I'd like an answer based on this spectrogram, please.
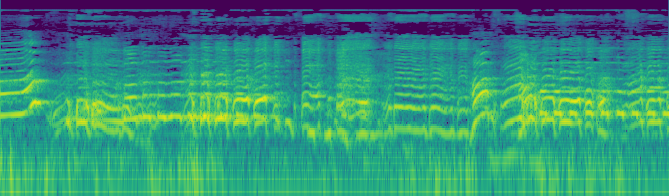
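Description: Baby laughing hard: a long run of quick, high-pitched laughs, opening with the tail of a rising squeal.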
